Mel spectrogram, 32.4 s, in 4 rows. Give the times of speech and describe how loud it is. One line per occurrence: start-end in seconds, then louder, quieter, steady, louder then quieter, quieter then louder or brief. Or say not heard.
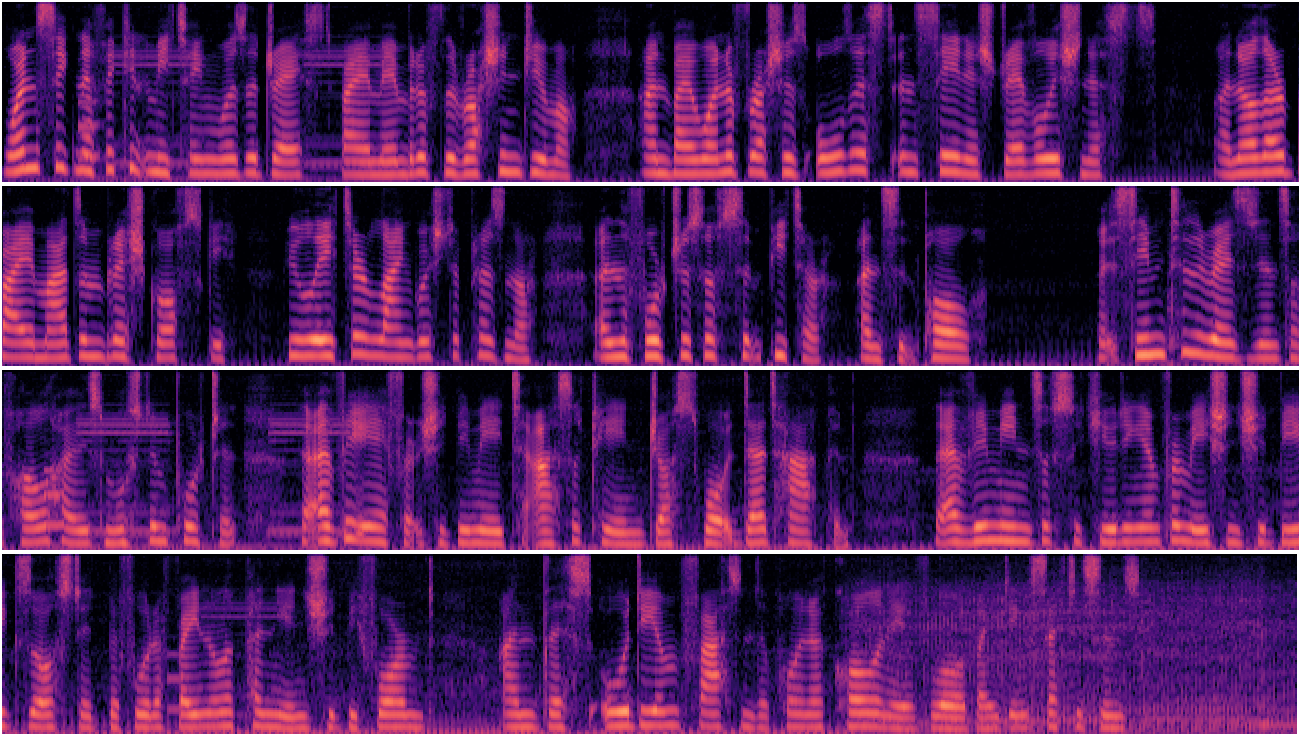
0.0-14.2 steady
14.9-31.6 steady.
